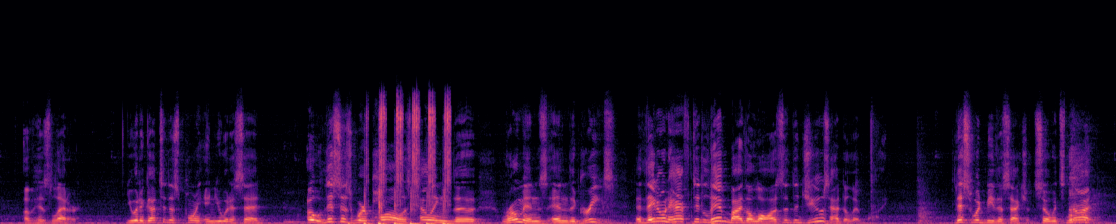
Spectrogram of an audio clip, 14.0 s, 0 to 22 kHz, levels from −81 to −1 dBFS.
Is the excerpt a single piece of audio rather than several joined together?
yes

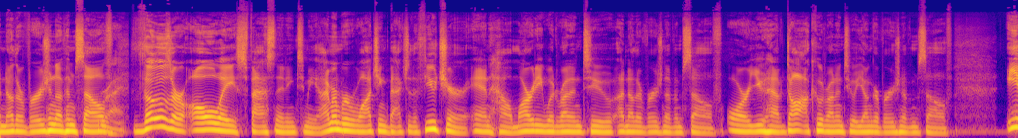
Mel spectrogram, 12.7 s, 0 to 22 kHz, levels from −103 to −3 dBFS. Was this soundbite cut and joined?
yes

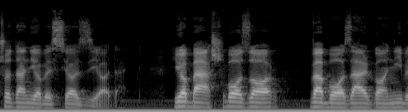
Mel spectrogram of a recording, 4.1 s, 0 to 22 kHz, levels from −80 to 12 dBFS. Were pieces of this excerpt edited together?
yes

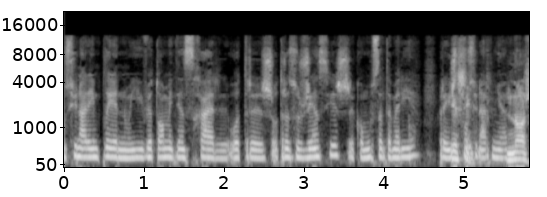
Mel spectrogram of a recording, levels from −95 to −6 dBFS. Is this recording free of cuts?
yes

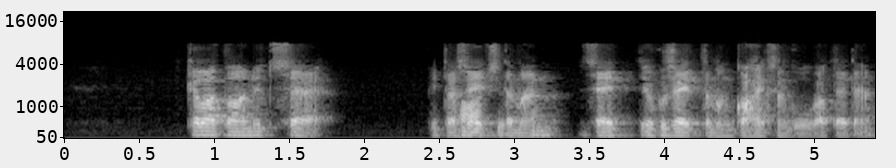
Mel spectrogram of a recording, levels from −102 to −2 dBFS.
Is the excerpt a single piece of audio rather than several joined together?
yes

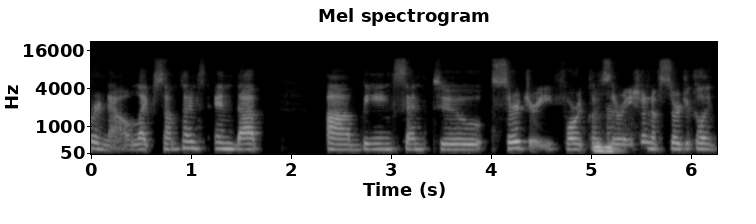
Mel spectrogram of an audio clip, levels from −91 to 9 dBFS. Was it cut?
yes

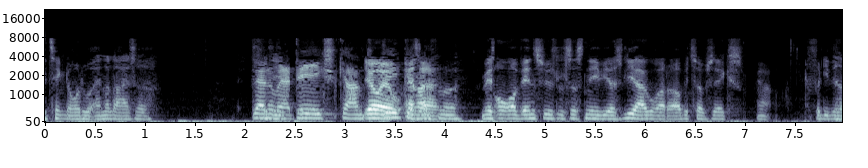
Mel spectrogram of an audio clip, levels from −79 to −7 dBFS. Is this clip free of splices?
no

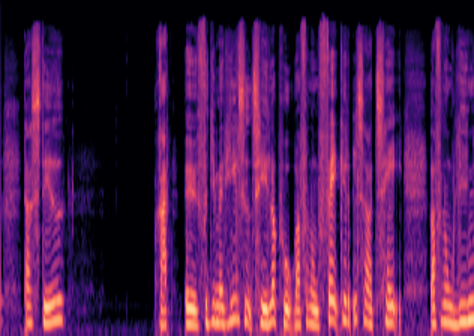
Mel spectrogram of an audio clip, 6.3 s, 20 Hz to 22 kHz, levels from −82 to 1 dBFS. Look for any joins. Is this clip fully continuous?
no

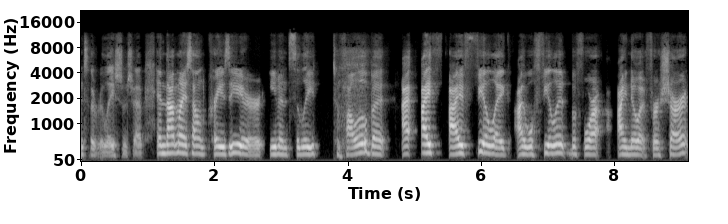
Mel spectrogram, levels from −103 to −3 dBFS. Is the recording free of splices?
no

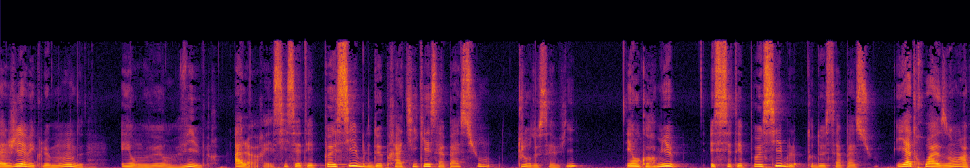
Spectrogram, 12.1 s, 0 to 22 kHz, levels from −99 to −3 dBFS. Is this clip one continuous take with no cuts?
no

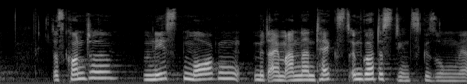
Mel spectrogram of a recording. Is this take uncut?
no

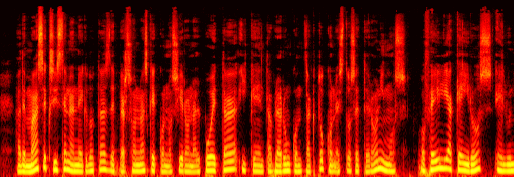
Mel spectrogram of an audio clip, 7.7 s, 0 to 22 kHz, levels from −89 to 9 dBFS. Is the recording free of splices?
no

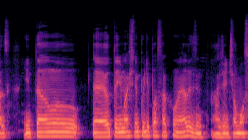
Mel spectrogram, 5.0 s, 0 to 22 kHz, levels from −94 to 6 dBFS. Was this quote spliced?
no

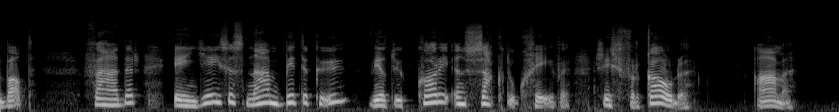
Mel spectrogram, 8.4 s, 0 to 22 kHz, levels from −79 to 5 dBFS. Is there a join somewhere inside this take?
yes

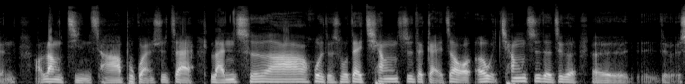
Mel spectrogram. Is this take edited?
yes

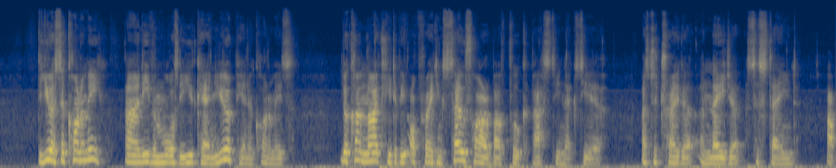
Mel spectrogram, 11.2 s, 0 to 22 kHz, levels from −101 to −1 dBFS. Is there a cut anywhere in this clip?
yes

